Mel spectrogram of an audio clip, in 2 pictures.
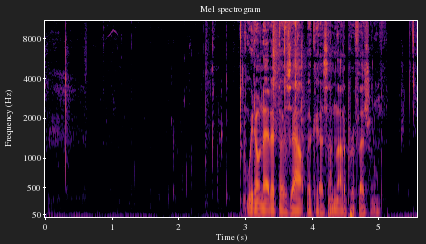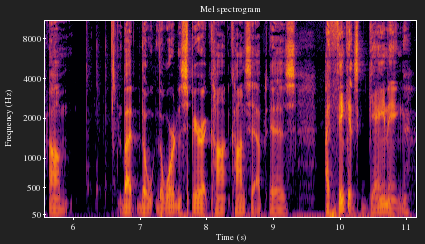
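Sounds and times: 
sipping water: 0.0 - 6.8
faint hiss: 0.0 - 11.1
soft swallow: 0.5 - 3.2, 5.1 - 5.7
speech: 3.0 - 6.0, 6.7 - 11.1.

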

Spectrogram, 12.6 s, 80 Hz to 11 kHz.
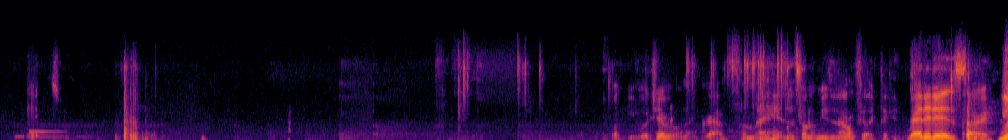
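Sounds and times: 
speech: 0.4 - 0.8, 8.2 - 12.5
dice clattering and rattling: 8.6 - 10.0.

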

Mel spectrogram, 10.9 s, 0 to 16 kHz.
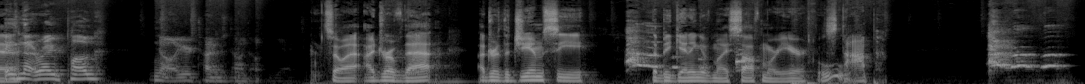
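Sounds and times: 
speech: 0.0 - 2.6, 3.2 - 8.9
small dog barking: 6.2 - 6.8, 9.9 - 10.8.

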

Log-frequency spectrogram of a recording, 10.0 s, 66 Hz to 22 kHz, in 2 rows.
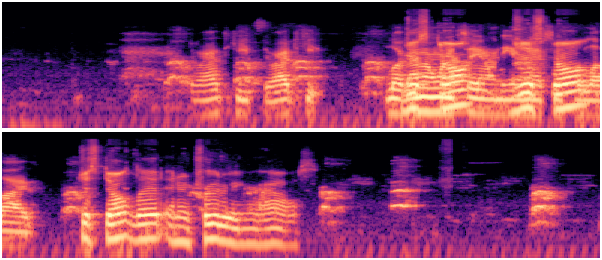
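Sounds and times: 
dog barking: 1.3 - 3.4, 5.5 - 5.8, 6.5 - 6.8, 7.6 - 8.6, 9.4 - 9.9
speech: 1.6 - 7.8.

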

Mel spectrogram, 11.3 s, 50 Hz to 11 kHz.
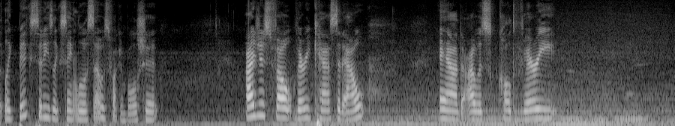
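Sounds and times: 
speech: 0.0 - 2.8, 4.1 - 6.3, 7.3 - 9.4
motorcycles revving and passing by: 4.1 - 11.2.

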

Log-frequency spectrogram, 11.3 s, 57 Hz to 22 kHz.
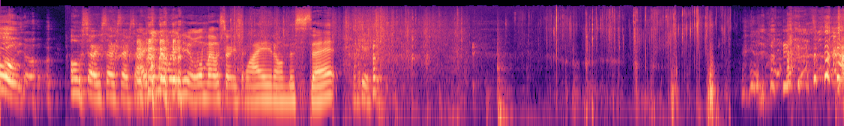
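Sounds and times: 
laughter: 0.2 - 2.7, 4.6 - 5.9, 9.9 - 11.2
speech: 0.2 - 5.3
rustling: 2.7 - 9.8
chewing: 4.6 - 9.9
crunching of someone biting into a crispy fried chicken wing: 6.8 - 9.9.

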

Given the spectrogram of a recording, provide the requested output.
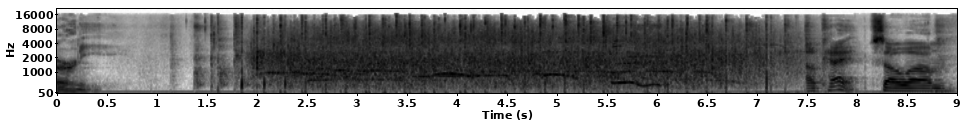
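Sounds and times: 
speech: 0.1 - 0.5, 7.5 - 8.9
crowd applauding: 1.4 - 7.7.

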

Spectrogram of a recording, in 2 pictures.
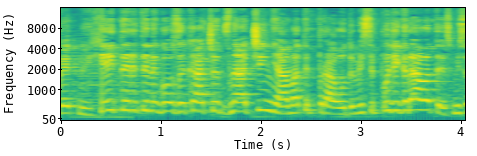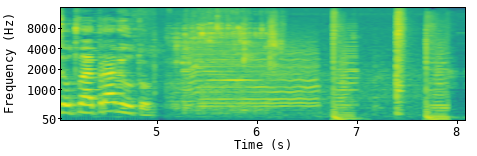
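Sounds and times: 
speech: 0.0 - 5.5
ringing liquid tone of drinking water: 5.2 - 6.6.

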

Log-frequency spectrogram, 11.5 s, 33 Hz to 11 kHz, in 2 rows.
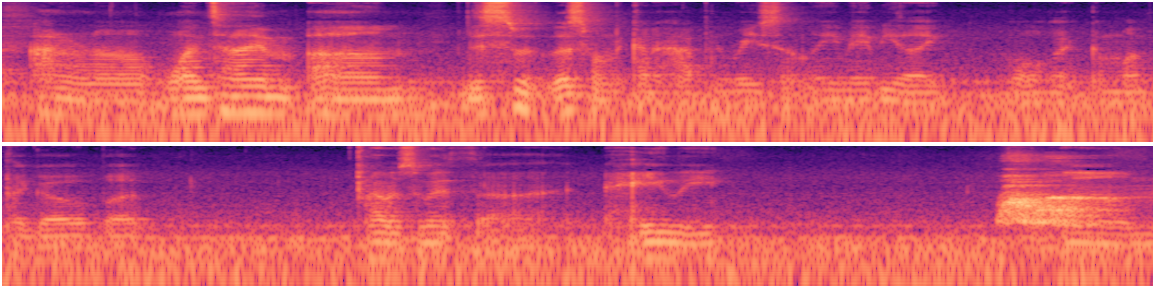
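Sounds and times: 
low hum: 0.0 - 11.4
speech: 0.2 - 6.7, 7.5 - 9.5
dog barking: 10.7 - 11.4.

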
